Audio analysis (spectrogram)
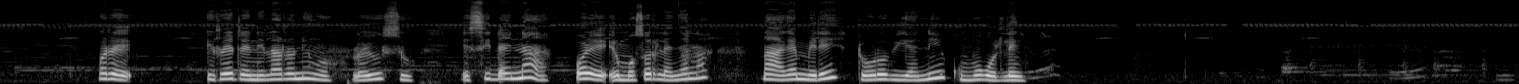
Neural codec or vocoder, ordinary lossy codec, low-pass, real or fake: none; none; none; real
